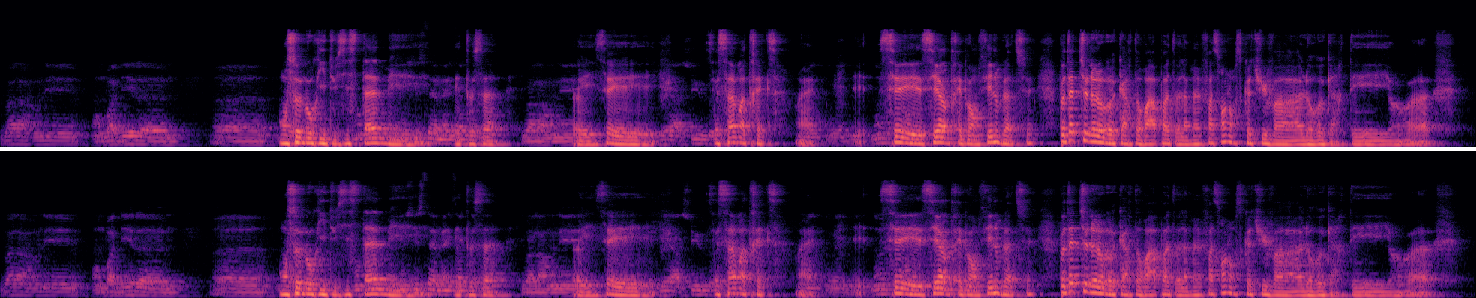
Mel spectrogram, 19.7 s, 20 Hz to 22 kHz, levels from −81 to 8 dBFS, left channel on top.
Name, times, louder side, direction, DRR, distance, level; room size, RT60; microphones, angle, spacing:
voice 1, 0.0-2.3 2.8-4.0 4.7-6.6 7.0-9.7 10.6-13.0, equal, 75° right, 2 dB, 1.2 m, -35 dB
voice 2, 3.7-5.7 6.1-6.7 7.6-9.0 9.5-10.9 11.2-19.4, left 2 dB, 20° left, 8 dB, 0.3 m, -23 dB
7.8 x 3.2 x 4.3 m, 0.93 s
head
